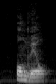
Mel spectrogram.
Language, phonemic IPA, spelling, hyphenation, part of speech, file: Dutch, /ˈɔnwɪl/, onwil, on‧wil, noun, Nl-onwil.ogg
- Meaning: unwillingness, unwill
